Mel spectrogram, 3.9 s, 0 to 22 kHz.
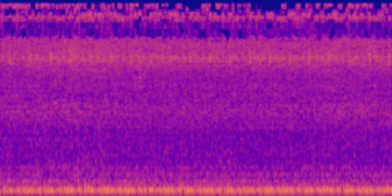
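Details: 2011 Ford Raptor V8, hot, after replacing a JB-Welded leaking radiator hose and bleeding the cooling system (overheating had been blamed on a head gasket), no more coolant leaks: steady, even low rumble, no misses, ticks or hiss; smooth, healthy idle.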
